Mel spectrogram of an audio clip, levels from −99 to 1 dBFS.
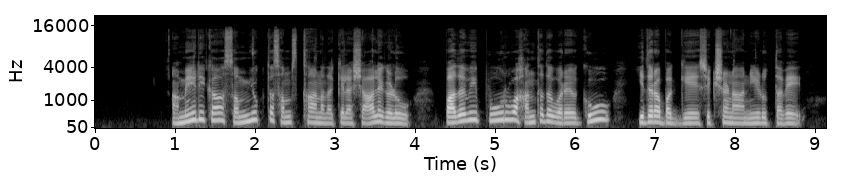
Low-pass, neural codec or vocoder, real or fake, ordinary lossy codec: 14.4 kHz; none; real; Opus, 64 kbps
